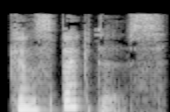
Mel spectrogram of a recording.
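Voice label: "conspectus", English, British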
